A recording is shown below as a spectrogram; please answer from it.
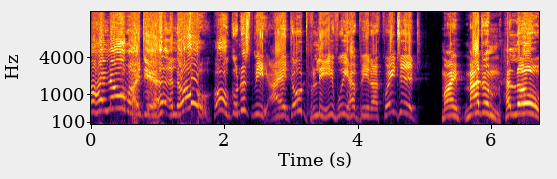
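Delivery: loud, shrill, very high-pitched voice. Game narrator voices a stranger suddenly greeting the player: loud large bearded man. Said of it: "suddenly there's a loud noise next to you".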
